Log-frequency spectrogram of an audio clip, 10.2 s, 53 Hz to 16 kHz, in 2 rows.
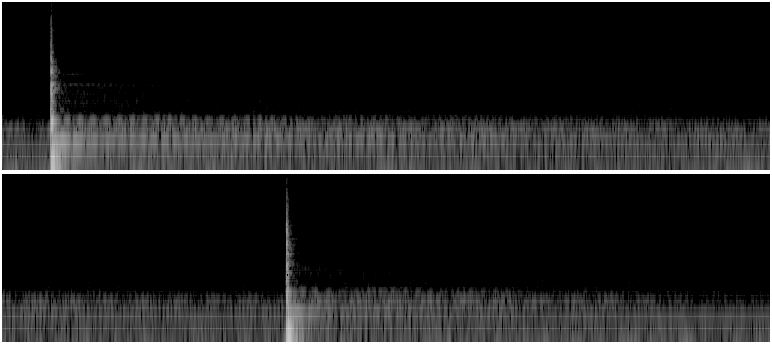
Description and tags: hitting the neck of the bass guitar with my hand
bass, guitar, MTC500-M002-s14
